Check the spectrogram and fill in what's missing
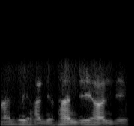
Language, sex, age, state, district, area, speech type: Punjabi, male, 18-30, Punjab, Hoshiarpur, rural, conversation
